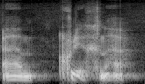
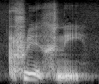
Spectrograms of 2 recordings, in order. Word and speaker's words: críochnaithe: Next, críochnaithe, which is finished. Críochnaithe. So that's the way it's pronounced in Munster. Críochnaithe. In Connacht then, críochnaí. Críochnaí. In Ulster then, it's tríniha.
